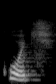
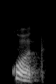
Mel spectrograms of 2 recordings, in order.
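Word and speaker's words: 꽃: слово Прочитайте добре друзі Це слово пишеться як коч але читається як код давайте згадаємо Якщо у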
